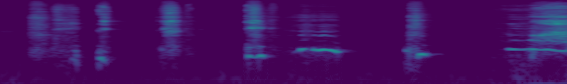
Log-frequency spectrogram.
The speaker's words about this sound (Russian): Мальчик, а почему вы плачете?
